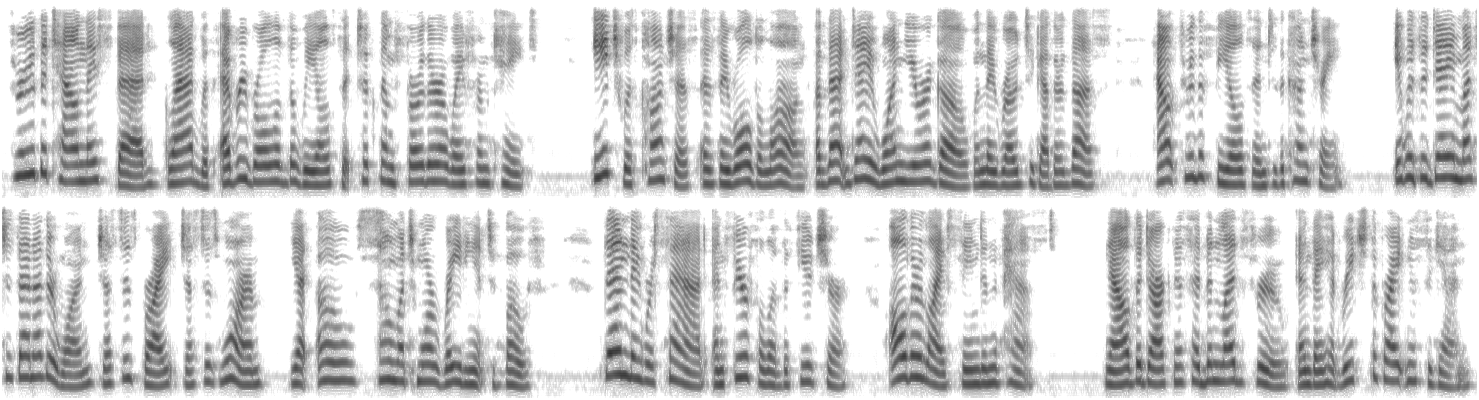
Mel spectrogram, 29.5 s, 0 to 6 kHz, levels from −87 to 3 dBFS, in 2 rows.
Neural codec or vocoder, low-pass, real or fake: codec, 16 kHz, 4 kbps, FreqCodec, larger model; 5.4 kHz; fake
